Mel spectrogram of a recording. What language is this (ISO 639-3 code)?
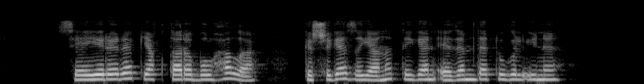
bak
